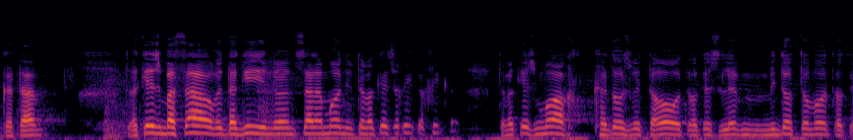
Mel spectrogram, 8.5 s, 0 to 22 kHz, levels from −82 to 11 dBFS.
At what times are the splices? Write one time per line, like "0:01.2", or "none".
none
